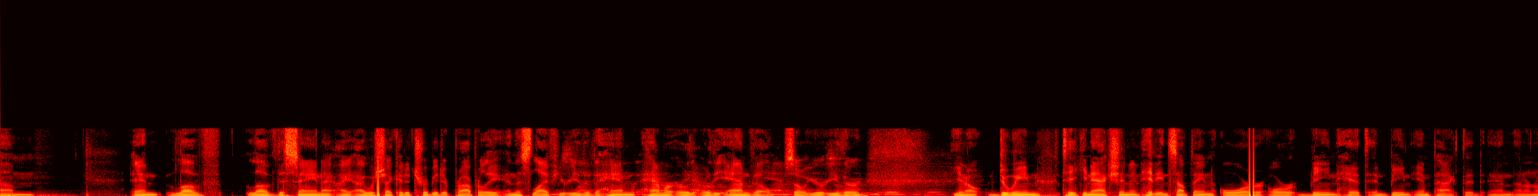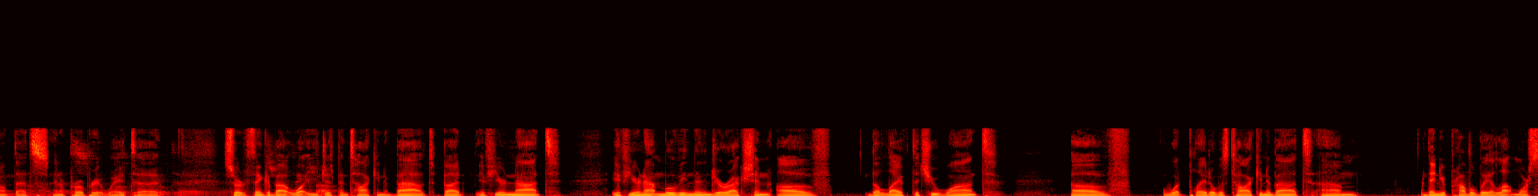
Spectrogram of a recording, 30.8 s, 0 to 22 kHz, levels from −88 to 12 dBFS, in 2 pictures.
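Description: At 3.77 s a single loud bang cuts through the speech. It is invalid numbers at full scale: a calculation produced infinite or invalid values, and a 10 ms block was pinned to the maximum output level.

From 5.43 to 9.92 s each phrase comes back about every 0.4 s, at its loudest about 14 dB below the speech, thinner and more ringing each time. This is feedback echo between two devices. A second device in the room replays this microphone's audio, and that microphone picks it up again. Neither echo canceller removes the other device's playback.

At 12.49 to 12.53 s the same invalid numbers at full scale fault returns over a 40 ms block. It is heard as a sharp pop at each edge with silence between.

From 15.33 to 18.87 s the feedback echo between two devices recurs. It again repeats at roughly 0.4 s intervals, now peaking about 18 dB below the speech.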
